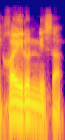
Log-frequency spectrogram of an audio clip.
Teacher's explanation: Ini nun mati atau tanwin, ketemu nun dan mim itu idgham, idgham bigunnah.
